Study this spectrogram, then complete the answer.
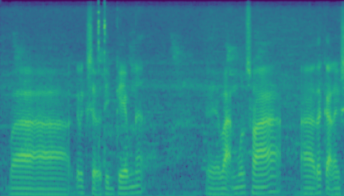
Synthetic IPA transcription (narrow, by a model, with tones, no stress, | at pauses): vaː˨˩aːaː˨˦li˨˩k̚sɨ̰˧˩t̪i˨˩mke˨˦əmnɨ̰˧˦ | t̪ʰe˨˩ɓa̰ː˧˨nmu˨˦ənswaː˨˦˧ | t̪ə˦˥t̚kaː˧˩˨k̚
